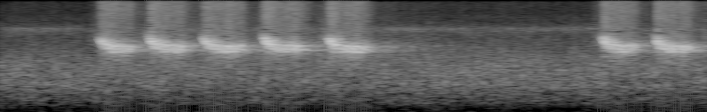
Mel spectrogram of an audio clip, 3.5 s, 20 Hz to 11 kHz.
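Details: At 2am in Kennesaw, Georgia, 2011, a Northern mockingbird that returns yearly sings five clear downslurred notes in quick succession, pauses, then starts the same note again twice.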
